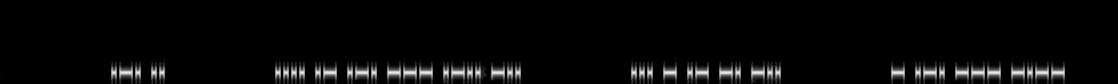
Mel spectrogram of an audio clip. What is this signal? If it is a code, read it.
Morse code, heard as a keyed tone, about 30 wpm, 550 Hz. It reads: RI HAROLD STAND TROY
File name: Ultimate Word List / 30WPM Ultimate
